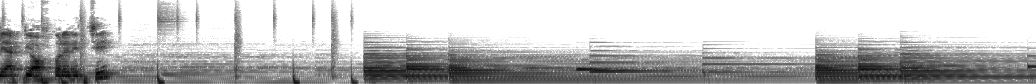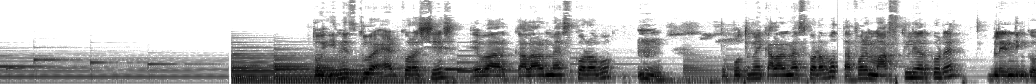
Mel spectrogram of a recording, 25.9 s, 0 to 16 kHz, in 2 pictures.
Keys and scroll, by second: 2.6 ctrl+t, 4.3 Return, 7.2 typing, 12.4 Return, 16.5 Return, 18.0 ctrl+b, 24.5 Return, 24.8 Return.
